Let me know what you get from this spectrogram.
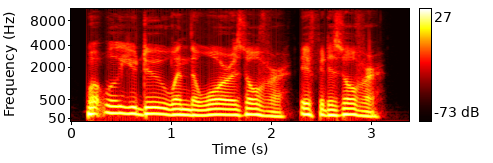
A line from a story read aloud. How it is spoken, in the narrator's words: he asked me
